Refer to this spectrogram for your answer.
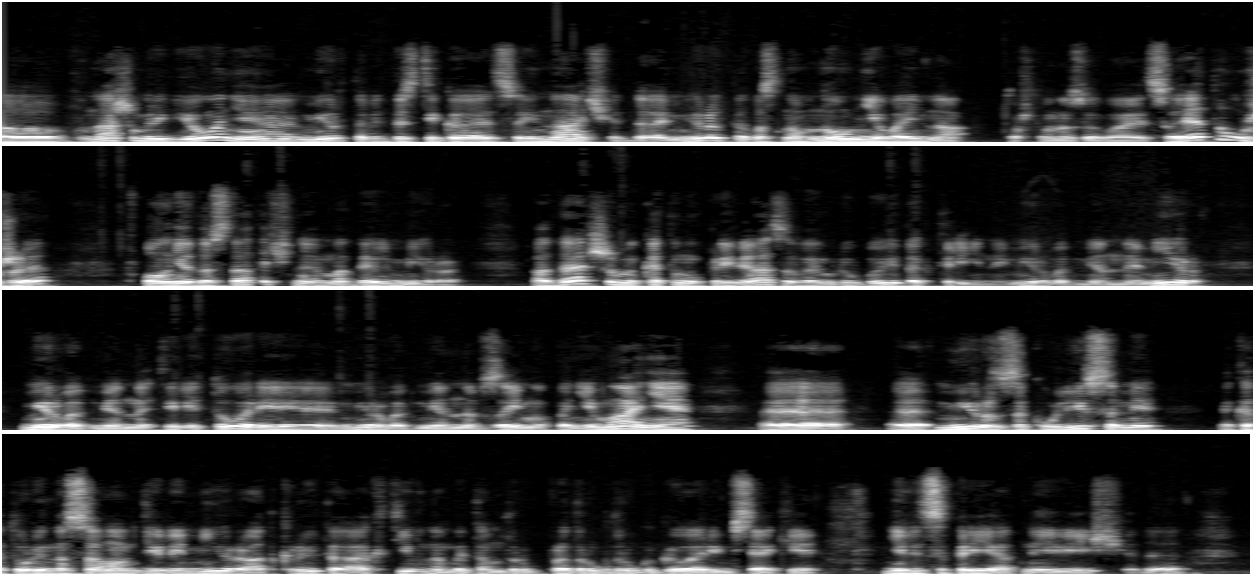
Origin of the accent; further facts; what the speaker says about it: Ukraine; я ведь родом из Украины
